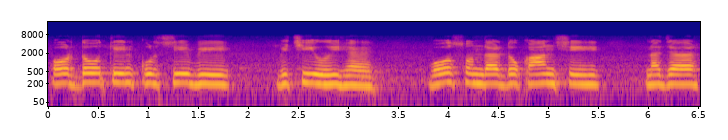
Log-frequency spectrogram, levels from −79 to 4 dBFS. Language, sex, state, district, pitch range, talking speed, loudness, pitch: Hindi, female, Haryana, Charkhi Dadri, 200-215 Hz, 120 wpm, -13 LUFS, 205 Hz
